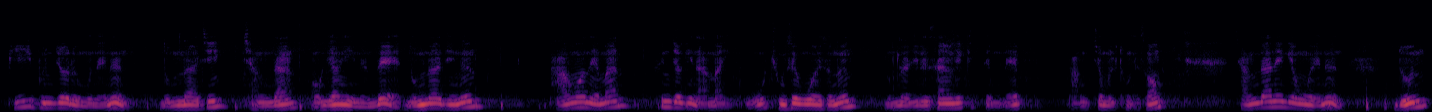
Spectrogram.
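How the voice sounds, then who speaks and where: A male teacher giving a calm, explanatory grammar lecture in casual, informal speech. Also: mid-range voice, moderate pace. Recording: slightly dull lo-fi recording.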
